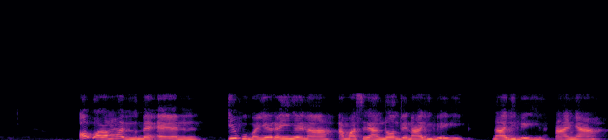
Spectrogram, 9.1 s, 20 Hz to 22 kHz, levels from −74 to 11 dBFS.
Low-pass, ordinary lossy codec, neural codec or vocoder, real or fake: 7.2 kHz; MP3, 96 kbps; codec, 16 kHz, 1 kbps, FunCodec, trained on LibriTTS, 50 frames a second; fake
